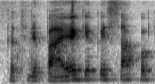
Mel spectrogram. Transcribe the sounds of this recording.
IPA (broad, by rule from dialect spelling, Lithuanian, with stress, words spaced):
kɐˈtʲrʲiɛ ˈpɑːjeːɡʲɛ kɐɪ ˈsɑːkoː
